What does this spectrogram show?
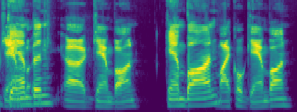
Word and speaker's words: Gambon: dragon in sad news Barrett yes sir Michael gambin g-a-m-b-o-n how would you pronounce that Gambon gambin uh Gambon Gambon Michael Gambon Michael Gambon the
